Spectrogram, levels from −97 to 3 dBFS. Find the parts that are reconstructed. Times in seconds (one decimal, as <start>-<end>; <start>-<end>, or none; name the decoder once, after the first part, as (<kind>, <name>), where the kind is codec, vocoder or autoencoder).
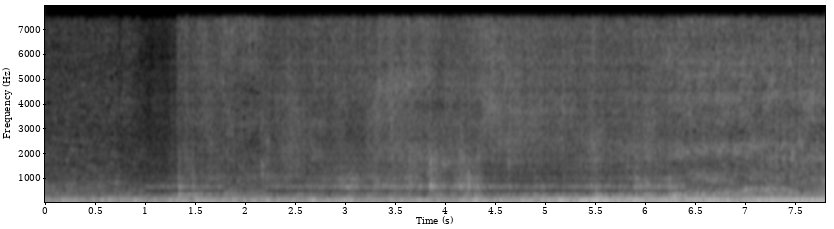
1.0-1.8 (codec, SNAC); 2.2-6.4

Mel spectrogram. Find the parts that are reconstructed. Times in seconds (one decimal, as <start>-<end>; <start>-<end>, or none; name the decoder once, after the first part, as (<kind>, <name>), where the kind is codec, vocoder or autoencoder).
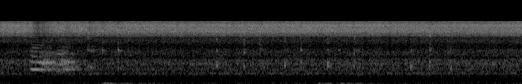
none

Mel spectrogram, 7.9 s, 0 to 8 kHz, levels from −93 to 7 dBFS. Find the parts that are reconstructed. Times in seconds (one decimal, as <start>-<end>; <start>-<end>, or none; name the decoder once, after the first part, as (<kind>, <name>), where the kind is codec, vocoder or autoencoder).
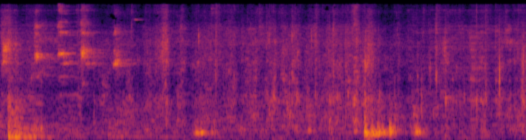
0.0-1.4 (codec, SNAC); 6.1-7.9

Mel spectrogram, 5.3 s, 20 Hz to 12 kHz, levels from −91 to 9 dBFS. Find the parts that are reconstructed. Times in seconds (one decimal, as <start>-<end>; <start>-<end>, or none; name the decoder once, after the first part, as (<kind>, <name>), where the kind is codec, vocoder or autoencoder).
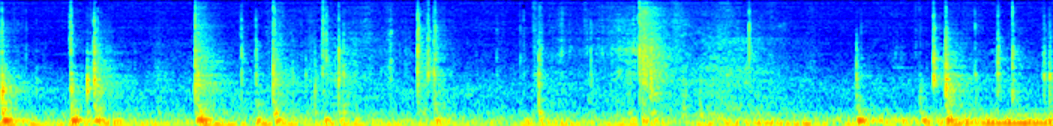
none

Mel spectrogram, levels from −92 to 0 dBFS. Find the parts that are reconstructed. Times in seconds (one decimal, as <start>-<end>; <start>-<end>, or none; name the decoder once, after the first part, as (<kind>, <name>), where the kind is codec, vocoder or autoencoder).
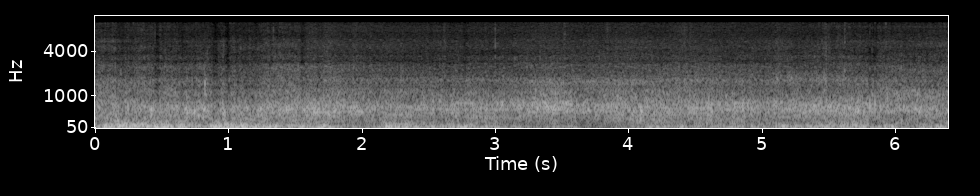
1.5-5.3 (codec, SNAC)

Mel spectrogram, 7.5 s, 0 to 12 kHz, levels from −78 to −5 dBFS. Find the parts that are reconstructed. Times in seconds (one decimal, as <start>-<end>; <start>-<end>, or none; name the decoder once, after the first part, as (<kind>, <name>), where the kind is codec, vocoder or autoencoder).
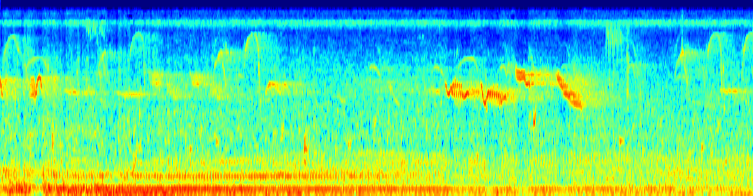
none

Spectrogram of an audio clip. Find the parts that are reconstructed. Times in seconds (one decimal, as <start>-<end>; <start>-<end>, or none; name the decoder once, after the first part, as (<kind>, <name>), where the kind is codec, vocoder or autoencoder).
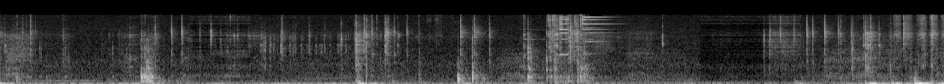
1.9-2.5 (codec, SNAC); 7.0-8.0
